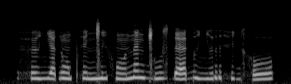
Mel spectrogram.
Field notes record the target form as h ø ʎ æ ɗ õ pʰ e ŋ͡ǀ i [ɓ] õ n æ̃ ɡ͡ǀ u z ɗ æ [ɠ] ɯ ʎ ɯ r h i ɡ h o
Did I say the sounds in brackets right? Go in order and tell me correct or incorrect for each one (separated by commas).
incorrect, correct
